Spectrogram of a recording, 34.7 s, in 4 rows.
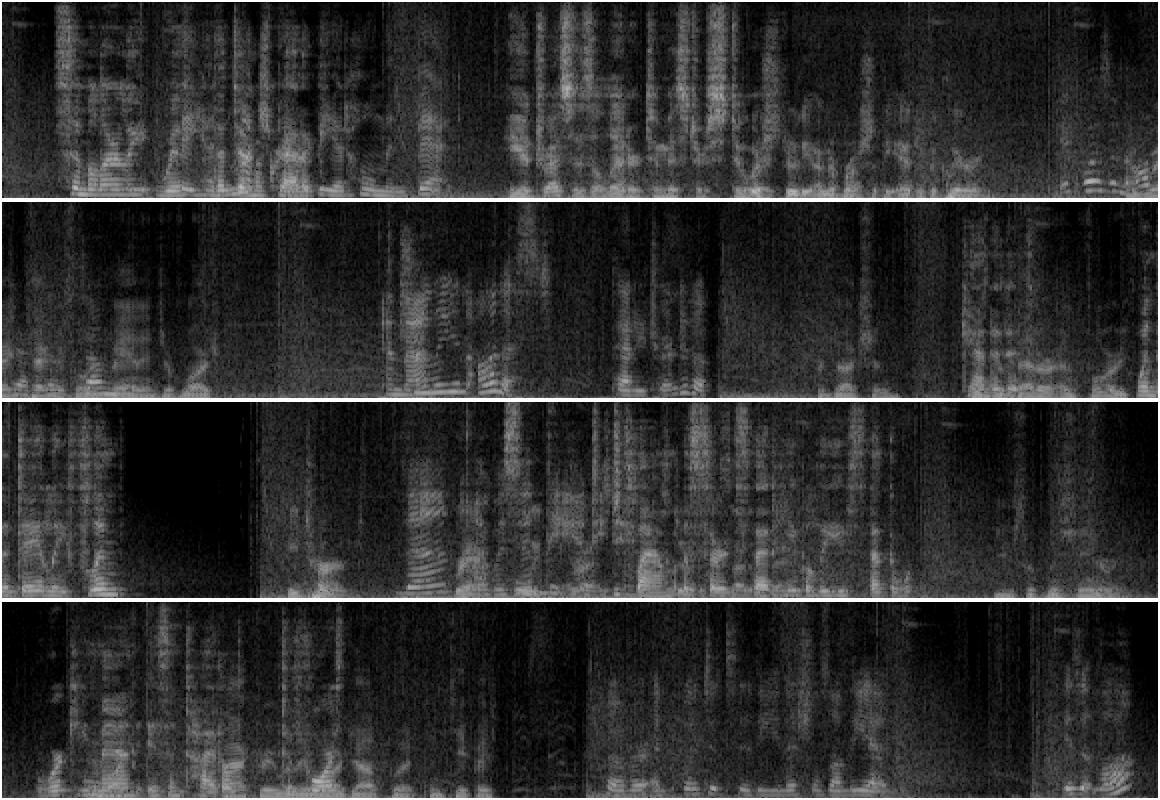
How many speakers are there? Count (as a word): eight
